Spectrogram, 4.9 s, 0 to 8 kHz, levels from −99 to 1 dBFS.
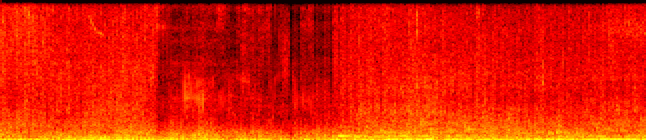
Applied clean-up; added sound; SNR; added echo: neural separator model SepFormer DNS4.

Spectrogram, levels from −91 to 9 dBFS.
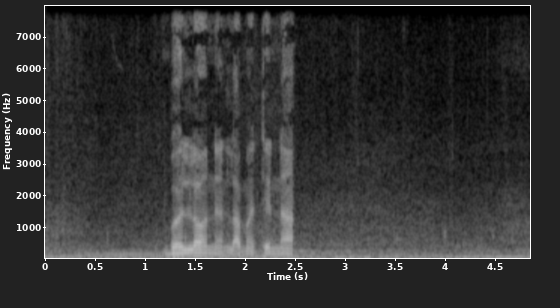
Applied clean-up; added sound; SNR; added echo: none; Walk, footsteps; 8 dB; none.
